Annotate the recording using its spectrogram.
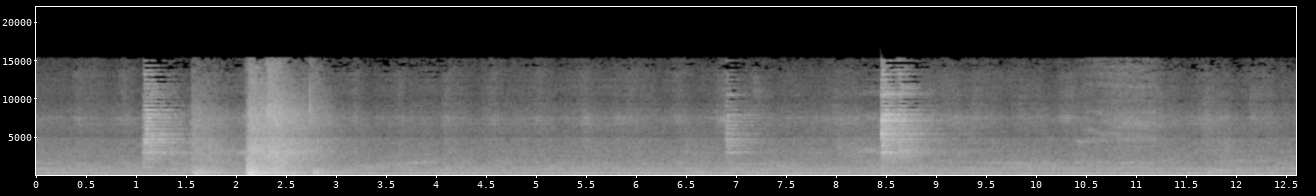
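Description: Sharp metallic clanks and knocks of weight-room equipment, five in all with the loudest about two seconds in, each ringing briefly, over steady room noise.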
